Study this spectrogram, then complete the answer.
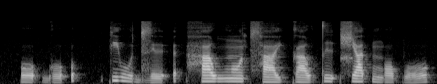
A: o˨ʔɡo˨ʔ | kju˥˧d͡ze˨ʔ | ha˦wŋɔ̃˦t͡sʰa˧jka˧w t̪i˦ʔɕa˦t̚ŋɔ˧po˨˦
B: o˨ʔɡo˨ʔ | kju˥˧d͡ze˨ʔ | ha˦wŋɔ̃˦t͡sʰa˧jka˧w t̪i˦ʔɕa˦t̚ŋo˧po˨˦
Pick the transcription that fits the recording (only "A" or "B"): A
